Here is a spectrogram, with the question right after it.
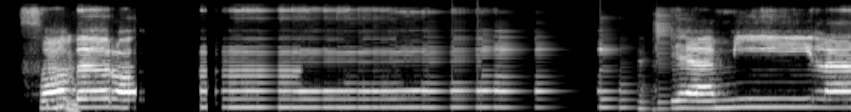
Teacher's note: Sod dengan sin, makhrajnya sama. Ujung lidah hampir ketemu dengan gigi seri bawah.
